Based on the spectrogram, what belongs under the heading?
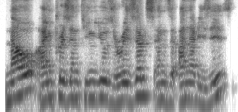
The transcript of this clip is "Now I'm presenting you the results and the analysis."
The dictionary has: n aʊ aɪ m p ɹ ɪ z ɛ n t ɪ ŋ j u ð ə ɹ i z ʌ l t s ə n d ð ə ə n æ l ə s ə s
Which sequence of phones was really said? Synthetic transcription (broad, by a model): n aʊ aɪ m p ɹ ɪ z ɛ n t ɪ ŋ j u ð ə ɹ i z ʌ l t s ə n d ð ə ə n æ l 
